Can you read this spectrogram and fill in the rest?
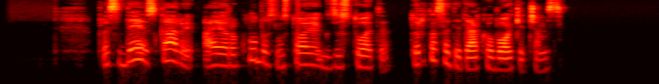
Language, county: Lithuanian, Utena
